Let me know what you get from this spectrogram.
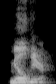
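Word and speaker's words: Mjölnir: Mjolnir. Is Mjolnir. Is it? I mean, it Nordics. It doesn't matter. I mean, you'll probably say it the correct way because you speak fucking Danish, you nutcase. Mjolnir.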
